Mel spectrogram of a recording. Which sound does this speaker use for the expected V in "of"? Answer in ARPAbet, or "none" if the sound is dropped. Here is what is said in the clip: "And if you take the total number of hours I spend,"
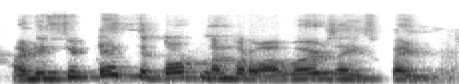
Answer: V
